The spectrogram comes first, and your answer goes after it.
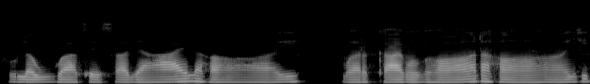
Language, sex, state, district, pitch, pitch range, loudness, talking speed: Bajjika, male, Bihar, Vaishali, 115 Hz, 110-120 Hz, -30 LUFS, 70 wpm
